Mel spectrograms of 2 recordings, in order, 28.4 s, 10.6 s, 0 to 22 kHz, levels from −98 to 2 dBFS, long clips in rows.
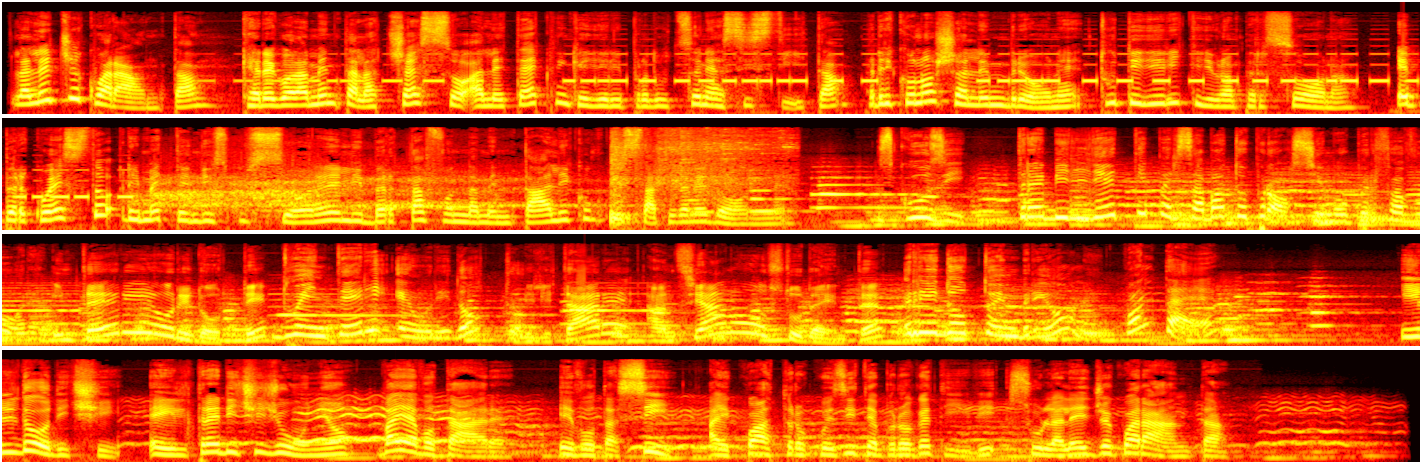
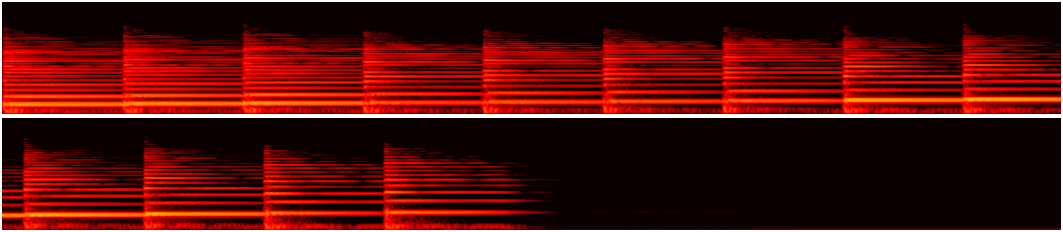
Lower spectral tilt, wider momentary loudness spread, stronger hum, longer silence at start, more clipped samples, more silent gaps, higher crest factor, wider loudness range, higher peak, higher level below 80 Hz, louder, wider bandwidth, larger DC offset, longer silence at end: about the same, -4 dB/octave vs -4.5 dB/octave; second, 7 LU vs 11 LU; neither; about the same, 0.05 s vs 0 s; neither; neither; about the same, 14 dB vs 16 dB; second, 2 LU vs 11 LU; first, 0 dBFS vs -30 dBFS; first, -46 dBFS vs -70 dBFS; first, -14 LUFS vs -45 LUFS; first, 16.5 kHz vs 10 kHz; neither; second, 0.2 s vs 2.7 s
